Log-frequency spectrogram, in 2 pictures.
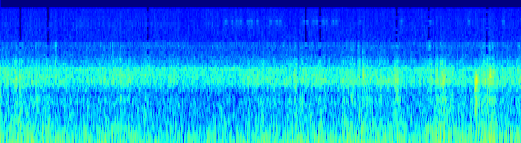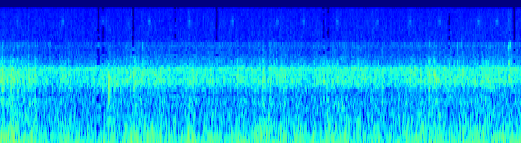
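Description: Windshield wipers swish across the glass.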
